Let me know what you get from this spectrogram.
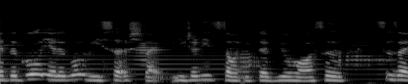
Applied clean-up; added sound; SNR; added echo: classical method log-MMSE.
